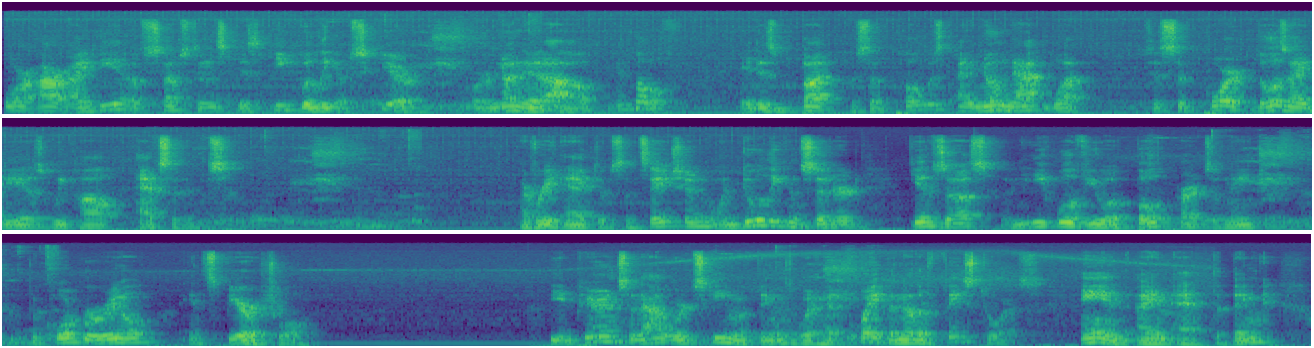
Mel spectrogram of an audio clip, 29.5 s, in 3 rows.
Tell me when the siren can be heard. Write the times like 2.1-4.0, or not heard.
not heard.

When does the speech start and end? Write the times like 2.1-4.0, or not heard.
0.0-11.6, 13.7-21.9, 23.6-29.4.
